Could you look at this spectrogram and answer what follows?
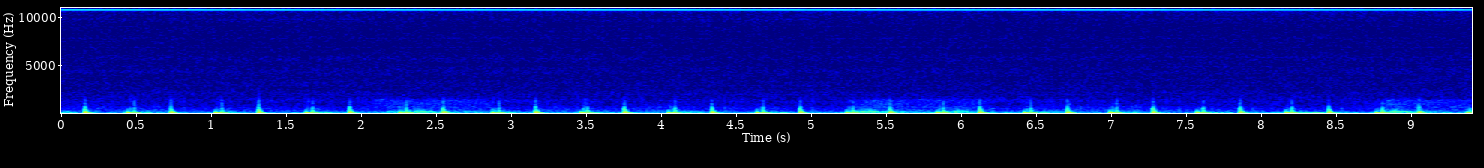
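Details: Self-recorded own heartbeat with fan off, taken shortly after heart began feeling unusually thumpy; loud regular thumping about 102 a minute, faint whooshing between beats, steady high tone behind. Heart sounds.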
